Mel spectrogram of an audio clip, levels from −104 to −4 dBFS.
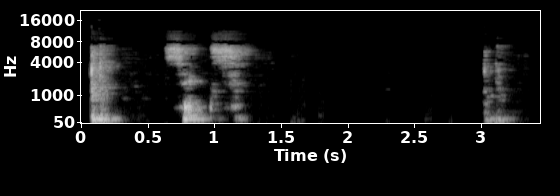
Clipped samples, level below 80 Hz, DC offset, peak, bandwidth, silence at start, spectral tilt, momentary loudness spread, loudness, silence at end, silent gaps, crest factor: under 0.1%; -64 dBFS; under 0.1%; -12 dBFS; 10.5 kHz; 0.05 s; -2.5 dB/octave; 19 LU; -32 LUFS; 0.25 s; 1.45-1.55 s, 1.68-2.25 s, 2.31-3.01 s; 26 dB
